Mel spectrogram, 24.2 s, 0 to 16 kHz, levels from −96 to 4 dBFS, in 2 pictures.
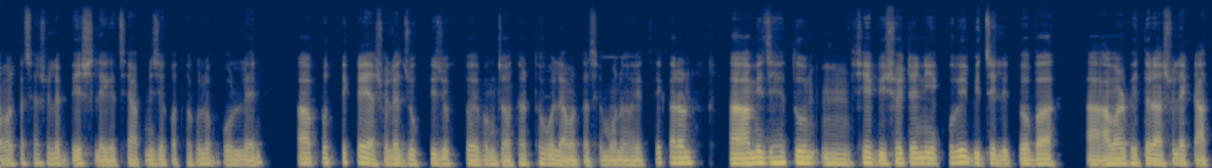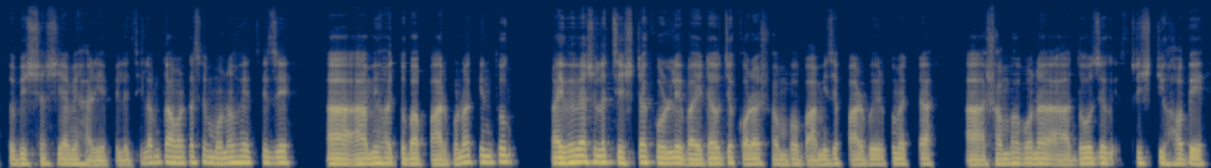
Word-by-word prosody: আমার 95 +2 -3
কাছে 105 -1 -8
আসলে 105 +1 -3
বেশ 100 +2 0
লেগেছে। 85 -1 -2
আপনি 95 +1 -7
যে 95 - -2
কথাগুলো 100 +4 -5 0.2
বললেন, 95 0 -2 0.5
আ - - +3
প্রত্যেকটাই 120 +1 -1
আসলে 100 +2 -2
যুক্তিযুক্ত 100 0 -3
এবং 95 +2 -3
যথার্থ 95 +4 -3
বলে 95 -2 +2
আমার 90 0 0
কাছে 85 - -6
মনে 85 0 -1
হয়েছে। 90 +3 -4
কারণ, 120 0 +3 0.4
আ - - +5
আমি 120 +2 +6
যেহেতু 120 +1 +3 0.3
উম 105 -1 +1
সেই 115 0 +2
বিষয়টা 110 +1 +1
নিয়ে 110 -1 +3
খুবই 125 +2 +4
বিচলিত 100 -3 -1 0.2
বা 105 - +4 0.4
আ - - +1
আমার 105 +1 +4
ভেতরে 105 0 +2
আসলে 100 +2 -3
একটা 95 -1 -6
আত্মবিশ্বাসই 100 +3 -3
আমি 100 - +1
হারিয়ে 90 -1 0
ফেলেছিলাম। 90 +8 -4
তো - - -5
আমার 120 - +2
কাছে 125 +3 -2
মনে 115 +2 +2
হয়েছে 130 +1 +1
যে, 125 - +4 0.5
আ - - +6 0.3
আমি 105 +2 +3
হয়তোবা 110 -1 +1
পারব 95 0 0
না। 135 - +4
কিন্তু 135 0 +1 0.6
এভাবে 130 +4 +7
আসলে 135 0 +4
চেষ্টা 120 +2 +1
করলে 115 0 +4
বা 105 - +3
এটাও 110 +3 +2
যে 120 - +3
করা 105 +1 +2
সম্ভব 100 0 -2
বা - - 0
আমি 95 - 0
যে 105 - 0
পারবো, 95 +1 -2
এরকম 100 +2 -3
একটা 105 +3 -5 0.4
আ 95 - +2 0.2
সম্ভাবনা 110 +1 +1 0.2
আদৌ 100 +5 0
যে 120 - +2 0.3
সৃষ্টি 115 +1 -4
হবে, 105 -1 +1
105 Hz, 180 wpm, -23 LUFS, 95-115 Hz, 0.6 s, এভাবে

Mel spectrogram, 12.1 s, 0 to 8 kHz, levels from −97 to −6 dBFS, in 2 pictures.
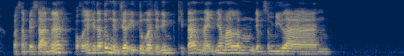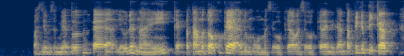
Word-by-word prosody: Pas - - -12
sampai - - -3
sana, 200 0 +2
pokoknya 140 +3 -2
kita 175 0 +3
tuh 220 - +6
ngejar 155 -5 +3
itu 155 - -4
Mas, 150 -1 +2
jadi 130 +3 -4
m 175 - -9
kita 180 0 0
naiknya 135 +5 -1
malam 165 -2 0
jam - - -3
09:00. 125 -3 -3 1.6
Pas - - -9
jam 110 - -5
9:00 115 +1 -6
tuh 150 - -1
kan 175 +3 -13
kayak 120 -2 +3
ya - - -7
udah 175 - +1
naik, 105 +12 -4
kayak - - -6
pertama - - +2
tuh - - +6
aku - - -8
kayak, - - +9
"Aduh, 120 - -6
m 125 - -11
oh, 105 - -8
masih 100 0 -10
oke 105 0 -10
lah 120 0 0
masih 115 - -8
oke 105 0 -10
lah 120 - +2
ini 115 - -10
kan." 125 +1 -3
Tapi 140 +6 -1
ketika 140 -4 +4
135 Hz, 215 wpm, -24 LUFS, 120-160 Hz, 1.6 s, kayak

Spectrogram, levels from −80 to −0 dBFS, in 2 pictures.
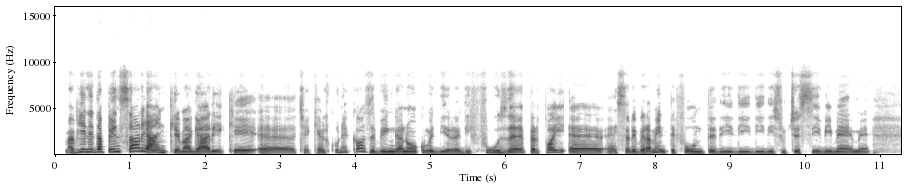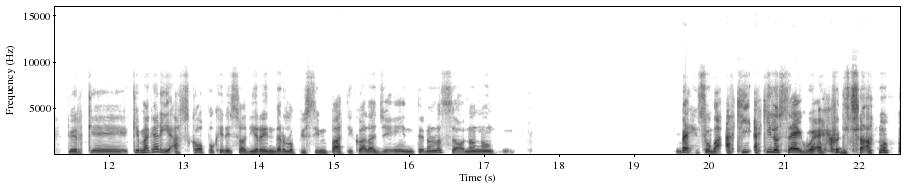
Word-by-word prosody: Ma 200 - 0
viene 270 +5 -1
da 280 +1 +5
pensare 310 +5 +1
anche 205 0 +2
magari 165 +3 +1
che 440 0 0
ehm, 140 -2 -4
cioè, 165 -3 -13
che 185 - -9
alcune 240 +8 -9
cose 300 - -2
vengano, 160 +1 0
come 185 -2 -2
dire, 150 -2 -4
diffuse 195 +3 -3
per 185 -1 -2
poi, 225 0 0
ehm, 150 -2 0
essere 170 +2 -4
veramente 170 +1 -2
fonte 155 -1 -4
di 145 -1 -6
di 145 0 -6
di 145 +3 -7
successivi 170 -1 -5
meme, 150 0 -4 0.6
perché 175 -2 -3
che 225 - 0
magari 240 -1 +1
a 165 0 -1
scopo, 205 +5 -4
che 205 - -4
ne 190 0 0
so, 180 - -2
di 170 +3 0
renderlo 170 -1 +1
più 185 - -9
simpatico 175 -1 -1
alla 165 +1 0
gente, 145 +2 -4
non 175 +1 0
lo 215 - 0
so, 175 -10 -5
non 180 0 0
non 180 0 +2 0.2
mhmm - - -19 2.2
Beh - - +7
insomma - - +2
a - - +5
chi 245 0 -2
a 210 - +5
chi 265 +5 -2
lo 235 -2 +10
segue 180 -6 +7
ecco 185 +7 +4
diciamo, 185 +5 +3
175 Hz, 150 wpm, -22 LUFS, 160-205 Hz, 2.2 s, lo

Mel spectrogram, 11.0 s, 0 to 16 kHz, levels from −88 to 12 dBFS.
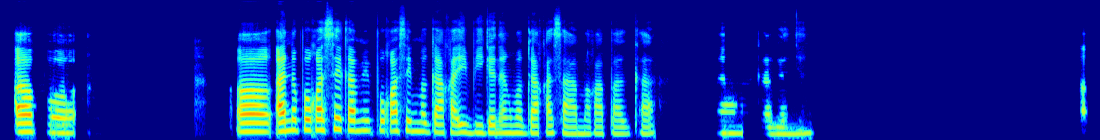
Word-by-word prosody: Opo. 210 -3 +3 1.6
Oh, 230 0 +6
ano 255 +3 +6
po 270 +1 +2
kasi 275 +2 +3
kami 260 -1 0
po 255 - -3
kasing 250 0 -2
magkakaibigan 205 -3 -4
ang 200 - -6
magkakasama 190 -2 -6
kapagka 175 0 -11 0.6
yan, 185 -1 -9
'pagka 185 -2 -16
ganiyan. 175 +3 -11 2.7
Ah - - -8
205 Hz, 85 wpm, -22 LUFS, 185-240 Hz, 2.7 s, Oh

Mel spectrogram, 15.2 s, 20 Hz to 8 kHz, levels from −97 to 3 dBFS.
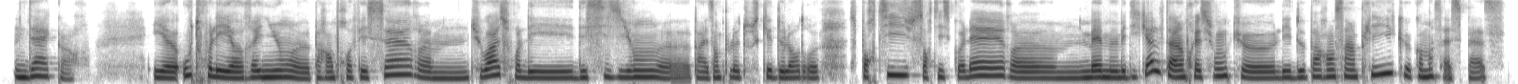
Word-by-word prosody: D'accord 195 -6 -1 0.6
et 185 -1 +3
heu, 170 -1 +5
outre 240 -1 0
les, 190 -3 +6
heu, 170 - +4
réunions, 190 +2 +3
heu, - - -4
parents 175 -1 -4
professeurs 205 +7 -1
hem, 165 -1 -2
tu 200 - -7
vois, 235 +4 +5
sur 210 -4 -6
les 175 0 +1
décisions, 190 +1 0
heu, 90 - -4
par 175 - -6
exemple, 180 +2 -3
tout - - -16
ce - - -12
qui 200 - -4
est - - -2
de 180 0 0
l'ordre 180 -1 -1 0.3
sportif, 245 -1 0
sorties 195 -4 -6
scolaires, 220 +3 +1
heu, 170 -1 +1
même 180 +2 +3
médical, 195 - +1
tu - - +1
as - - +5
l'impression 200 +4 0
que 175 -6 0
les 185 0 0
2 190 +2 0
parents 205 +1 -1
s'impliquent? 255 +8 0
Heu, 220 - 0
comment 205 0 +1
ça - - -7
se - - -14
passe? 165 -2 -10
190 Hz, 175 wpm, -23 LUFS, 175-210 Hz, 0.6 s, les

